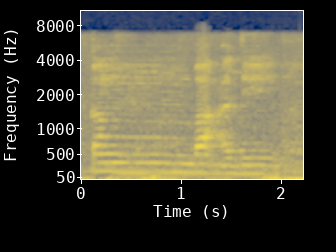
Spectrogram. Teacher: لیکن میم ساکنہ میں جو اخفا ہے اس کا مطلب اور ہے. میم ساکنہ میں اخفا کا مطلب یہ ہے کہ میم کو تھوڑا کشیدہ بنا کر کے پہلے تلفظ کریں گے، ٹھیک، اس کے بعد با کا تلفظ کیا جائے گا.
